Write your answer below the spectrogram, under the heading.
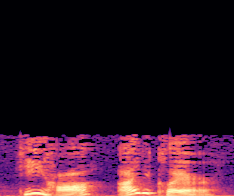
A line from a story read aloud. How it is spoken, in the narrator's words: exclaimed the king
